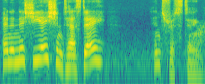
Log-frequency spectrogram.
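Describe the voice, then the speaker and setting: Cocky, animated young warrior. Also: male voice, high voice, normal speed, slight background noise. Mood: confident, teasing. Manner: smooth-talking, theatrical, smug. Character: cocky, polite young male warrior posing as salesman. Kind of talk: English-dubbed anime game voice acting.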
